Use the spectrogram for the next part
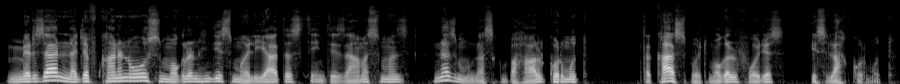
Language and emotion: Kashmiri, neutral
